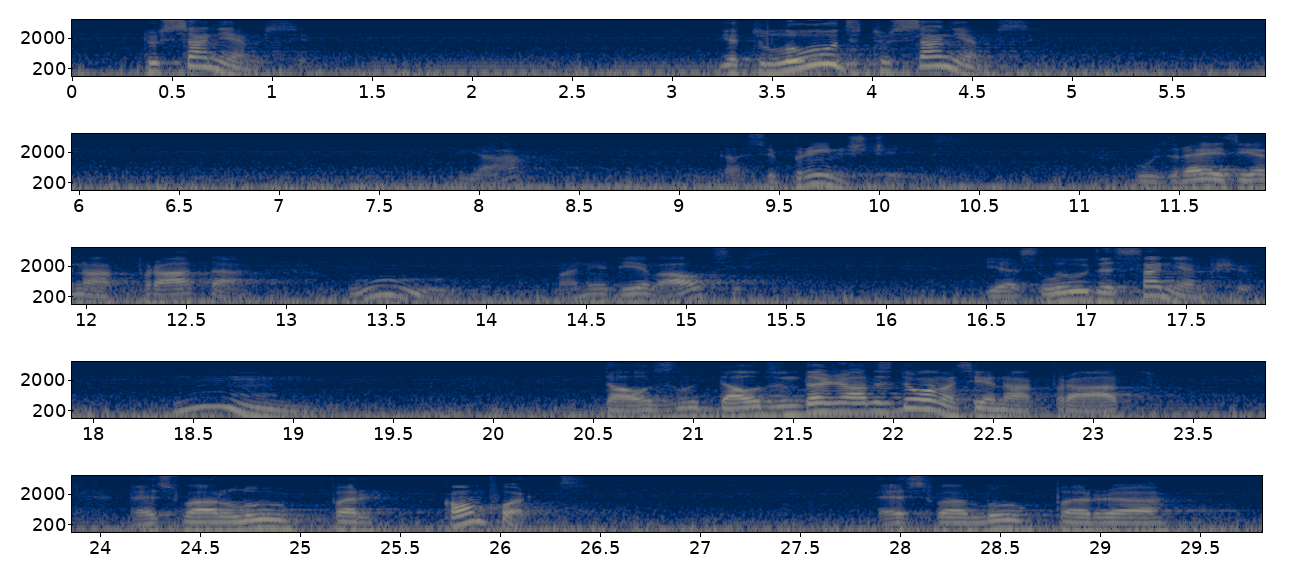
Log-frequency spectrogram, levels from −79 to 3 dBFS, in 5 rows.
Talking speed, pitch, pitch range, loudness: 75 wpm, 80 Hz, 75-115 Hz, -41 LUFS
